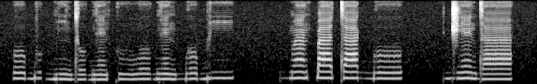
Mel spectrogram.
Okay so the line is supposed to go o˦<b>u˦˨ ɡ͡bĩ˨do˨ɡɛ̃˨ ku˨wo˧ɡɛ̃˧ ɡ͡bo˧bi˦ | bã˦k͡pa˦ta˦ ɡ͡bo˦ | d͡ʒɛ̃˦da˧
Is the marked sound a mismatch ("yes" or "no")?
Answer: no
